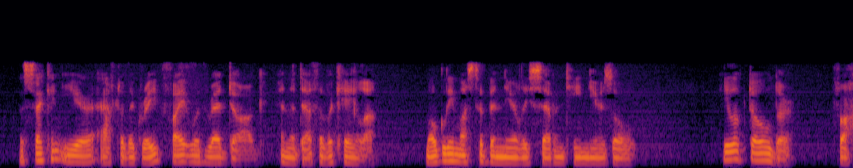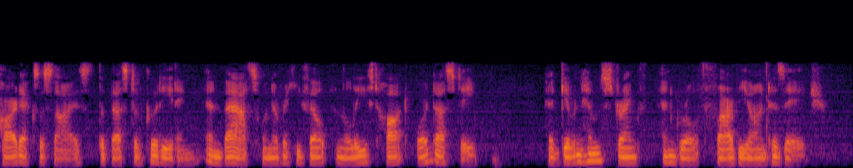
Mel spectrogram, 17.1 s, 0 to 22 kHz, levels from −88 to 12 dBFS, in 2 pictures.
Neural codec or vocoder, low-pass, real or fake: none; 5.4 kHz; real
